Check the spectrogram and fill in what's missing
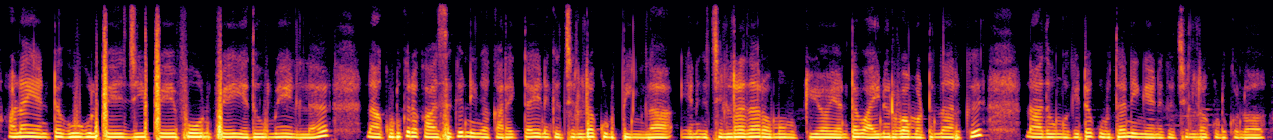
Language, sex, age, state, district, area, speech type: Tamil, female, 30-45, Tamil Nadu, Tiruvannamalai, rural, spontaneous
